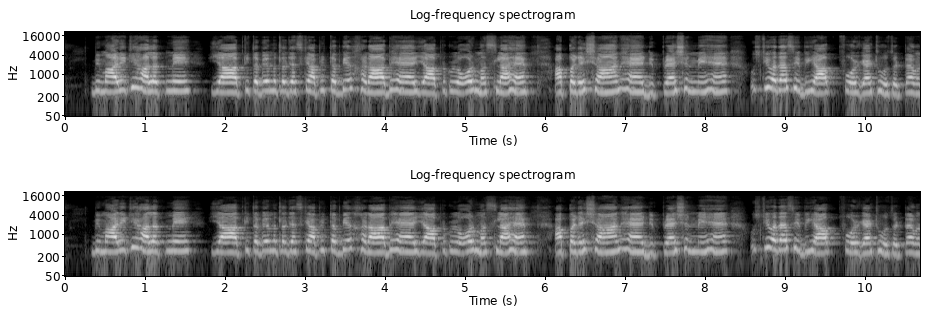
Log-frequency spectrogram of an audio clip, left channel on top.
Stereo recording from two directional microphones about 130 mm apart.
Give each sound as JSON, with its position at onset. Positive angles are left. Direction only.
{"t": 0.3, "sound": "a woman's voice", "side_deg": 30}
